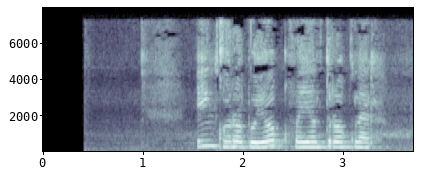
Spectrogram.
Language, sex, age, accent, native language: Uzbek, female, 18-24, Toshkent shahri, Uzbek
